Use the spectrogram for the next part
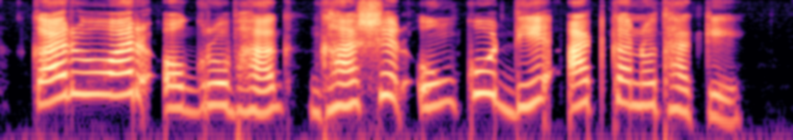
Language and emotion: Bengali, neutral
